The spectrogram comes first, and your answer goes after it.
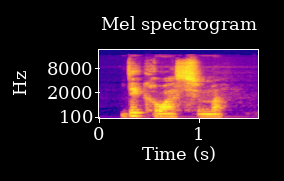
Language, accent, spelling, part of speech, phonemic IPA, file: French, Canada, décroissement, noun, /de.kʁwas.mɑ̃/, LL-Q150 (fra)-décroissement.wav
- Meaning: waning (a gradual diminution)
